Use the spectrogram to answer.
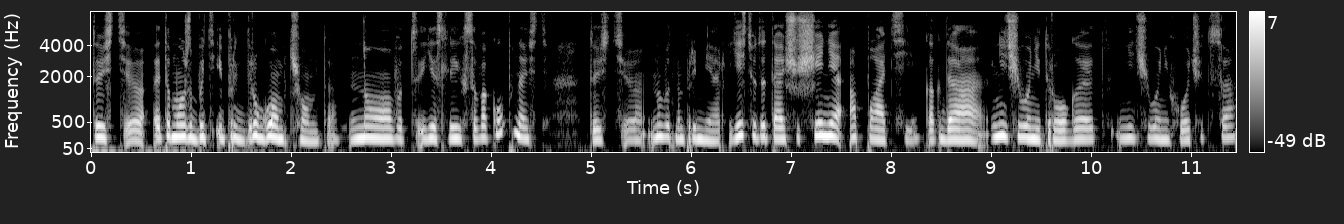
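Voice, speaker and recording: Against a silent background on a very clean recording, a woman speaks in a dark, mellow tone with fairly even intonation and a dry, close sound with no echo. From Russia, Yaroslavl. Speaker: psychologist. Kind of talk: interview. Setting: Istanbul recording.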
